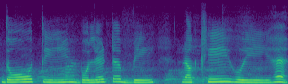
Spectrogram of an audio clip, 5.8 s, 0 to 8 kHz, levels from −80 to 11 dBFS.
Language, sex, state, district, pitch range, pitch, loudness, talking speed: Hindi, female, Madhya Pradesh, Umaria, 210-245 Hz, 225 Hz, -14 LUFS, 75 wpm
